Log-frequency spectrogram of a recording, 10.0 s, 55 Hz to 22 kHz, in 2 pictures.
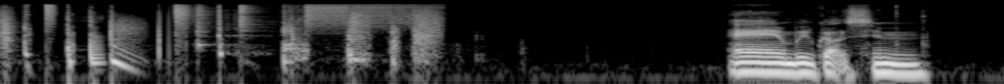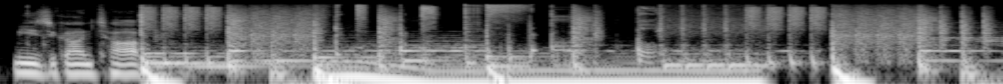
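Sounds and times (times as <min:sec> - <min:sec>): glitchy electronic drum loop: 0:00.0 - 0:02.2.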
